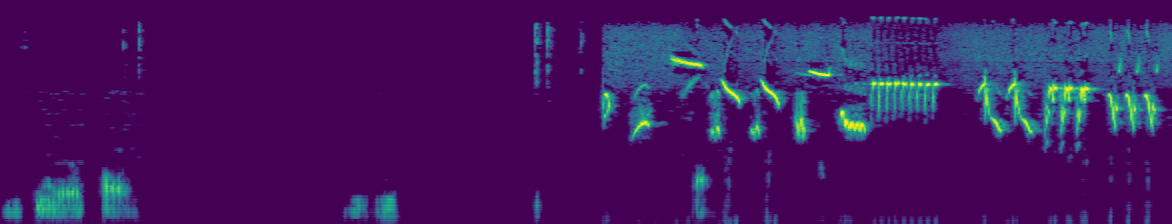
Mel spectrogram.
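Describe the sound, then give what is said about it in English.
A lark sparrow sings at normal speed: after a few soft low thumps, a rapid series of high, varied chirps and whistled notes begins, broken by a buzzy trill, and continues in quick bursts to the end. “a lark sparrow. Let me play it at normal speed here. Let me just play it that way.”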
